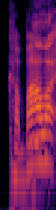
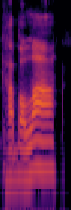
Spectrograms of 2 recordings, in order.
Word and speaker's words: Kabbalah: And Kabbalah is the Sephardic way of pronouncing it, like Shabbat or Talit.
